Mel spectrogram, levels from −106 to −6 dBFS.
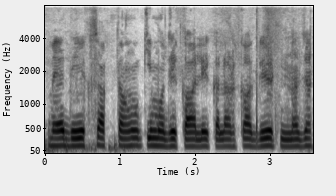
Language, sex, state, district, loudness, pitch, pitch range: Hindi, male, Madhya Pradesh, Katni, -14 LUFS, 150 Hz, 145-155 Hz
